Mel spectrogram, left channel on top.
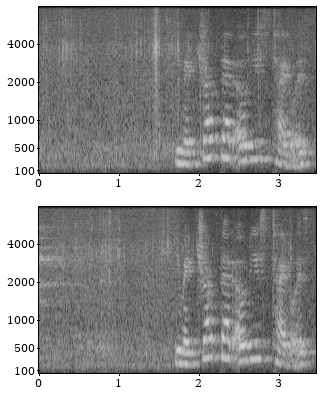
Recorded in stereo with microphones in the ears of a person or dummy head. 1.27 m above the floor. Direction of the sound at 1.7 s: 60° right (ahead or behind).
